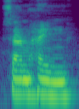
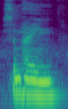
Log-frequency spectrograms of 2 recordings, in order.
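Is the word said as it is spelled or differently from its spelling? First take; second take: as spelled; as spelled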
